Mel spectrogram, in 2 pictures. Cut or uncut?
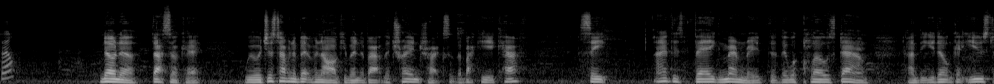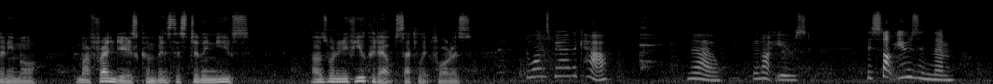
cut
